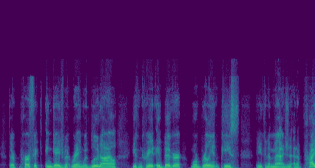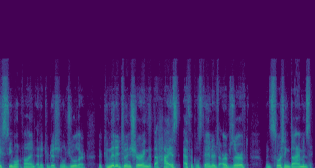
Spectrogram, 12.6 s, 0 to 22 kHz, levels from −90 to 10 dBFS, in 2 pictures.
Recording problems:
garbled, watery; slightly; nothing above 14.5 kHz

